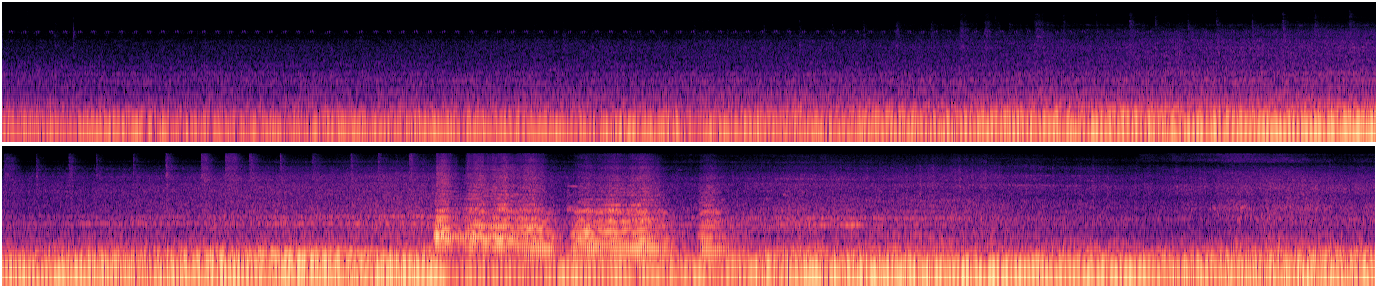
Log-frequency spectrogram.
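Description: An approaching diesel locomotive, its engine rumble growing steadily louder, sounds a multi-note horn for about two and a half seconds near the two-thirds mark.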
